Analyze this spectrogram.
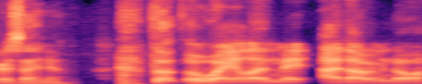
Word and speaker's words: Wayland: Lawson on Facebook asked how Whan is spelled. It is Whan.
